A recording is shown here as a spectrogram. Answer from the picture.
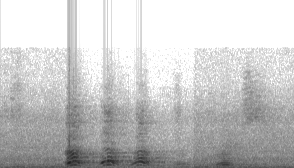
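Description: A dog barking: three quick barks about half a second in, the first the loudest, then a fainter bark near the end.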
